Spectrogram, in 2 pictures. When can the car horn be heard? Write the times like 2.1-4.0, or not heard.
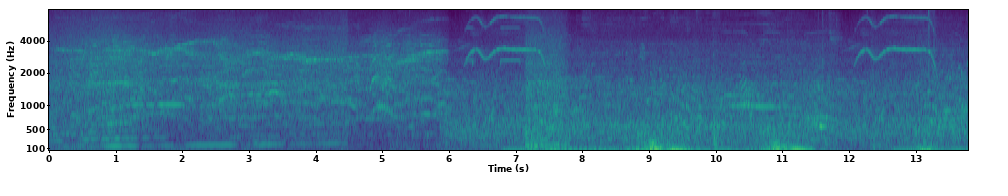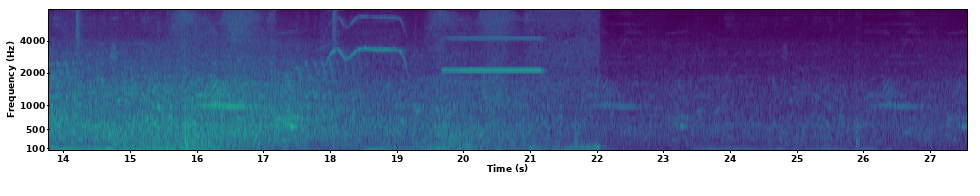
not heard.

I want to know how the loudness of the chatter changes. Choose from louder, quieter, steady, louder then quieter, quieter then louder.
quieter.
